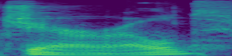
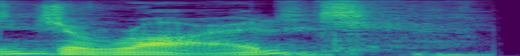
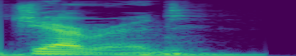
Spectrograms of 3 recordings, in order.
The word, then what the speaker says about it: Gerard: No, in fact, my name's not Gerald, right? It's Gerard. In Trinidad, it's it's pronounced Jared.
